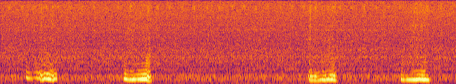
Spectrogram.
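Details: Housecat asleep, snoring in a quiet room: four low rasping snores, some ending in a brief rising catch, spaced two to three seconds apart.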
